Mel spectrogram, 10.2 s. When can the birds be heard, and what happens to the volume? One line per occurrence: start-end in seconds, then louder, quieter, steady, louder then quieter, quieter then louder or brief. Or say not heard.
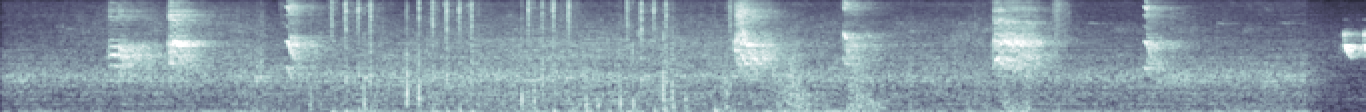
0.0-10.2 steady.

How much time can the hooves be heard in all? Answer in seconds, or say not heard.
6 s.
